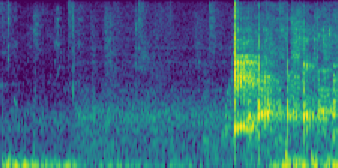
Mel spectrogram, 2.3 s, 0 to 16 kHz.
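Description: A glass bottle of calcium hypochlorite and DOT 3 brake fluid bursts into flame about one and a half seconds in. The flame jets from the bottle's neck and sputters in rapid pulses over a steady tone, like a small pulse engine.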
